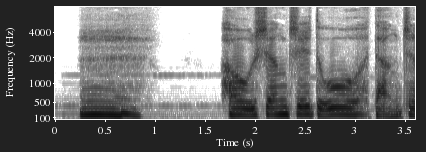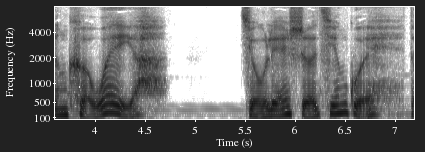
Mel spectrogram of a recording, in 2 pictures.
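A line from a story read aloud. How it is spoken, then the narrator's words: Old woman's admiring sigh. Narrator (Chinese): 刘奶奶叹了口气，颇有些赞叹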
